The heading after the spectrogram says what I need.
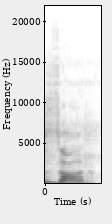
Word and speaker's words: Tsar: Now he was arrested in the year 1849 by the Emperor Tsar of Russia. The Emperor of Russia has been described as Tsar. So the T is silent here.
